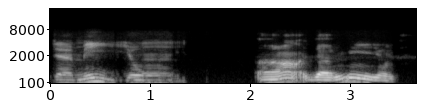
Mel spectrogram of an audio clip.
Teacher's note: dia mudahkan, iaitulah dengan memudahkan hamzah yang kedua dengan menyebut separuh hamzah. Itu maksud mudah di sini, kita tak sebut betul-betul hamzah, kita sebut separuh je. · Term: tashil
